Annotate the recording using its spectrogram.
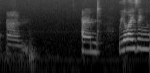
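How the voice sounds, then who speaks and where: The voice belongs to a woman. Pitch shifts by an ordinary amount as she talks. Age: 20s. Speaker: YouTube vlogger. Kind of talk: casual vlog monologue. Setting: filming alone on camera at home. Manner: rambling, casual. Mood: reflective venting. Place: home room. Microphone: camera far.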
